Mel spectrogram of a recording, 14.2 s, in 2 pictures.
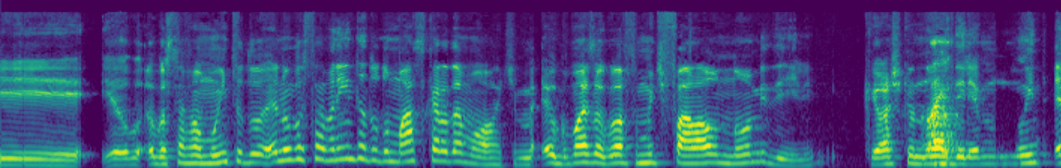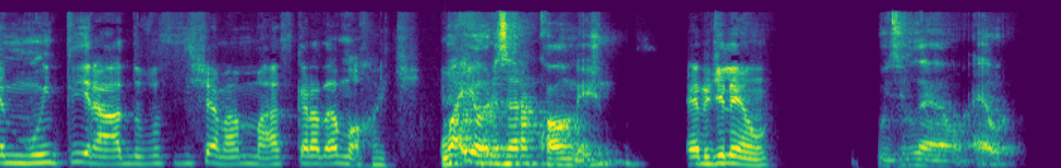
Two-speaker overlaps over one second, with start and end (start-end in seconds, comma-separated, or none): none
